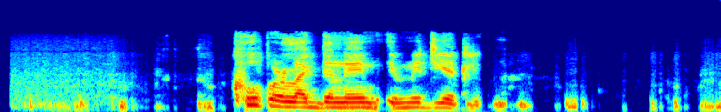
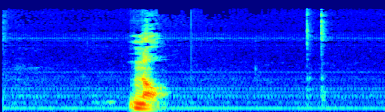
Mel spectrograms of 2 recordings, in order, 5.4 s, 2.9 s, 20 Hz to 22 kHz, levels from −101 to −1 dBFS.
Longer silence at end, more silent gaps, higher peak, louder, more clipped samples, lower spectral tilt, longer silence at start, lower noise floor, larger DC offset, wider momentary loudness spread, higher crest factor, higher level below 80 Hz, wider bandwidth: second, 0 s vs 1.65 s; neither; about the same, -2 dBFS vs -4 dBFS; first, -15 LUFS vs -24 LUFS; neither; first, -7 dB/octave vs -5.5 dB/octave; second, 0.25 s vs 1 s; about the same, -60 dBFS vs -63 dBFS; neither; about the same, 25 LU vs 26 LU; second, 18 dB vs 28 dB; first, -54 dBFS vs -74 dBFS; second, 7.8 kHz vs 16.5 kHz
